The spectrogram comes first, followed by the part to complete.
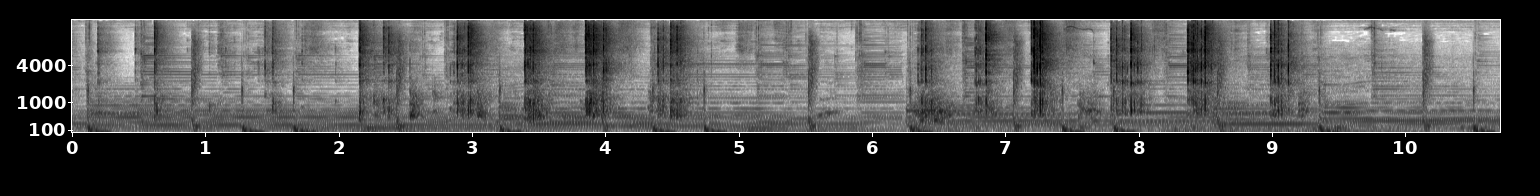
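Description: Plastic cable-clamp end cap of a Legrand P17 three-phase plug being twisted tight by hand, making a series of sharp ratchet-like clicks about twice a second with a short pause midway as it locks onto the cable. Steady background music plays underneath.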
